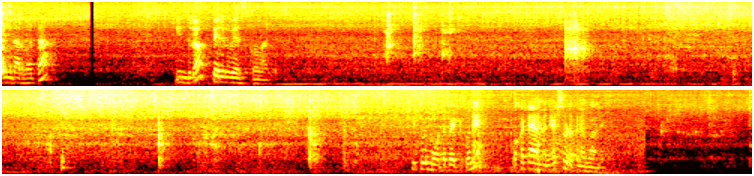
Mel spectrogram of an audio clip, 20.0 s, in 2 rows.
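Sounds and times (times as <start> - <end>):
food sizzling in hot oil: 0.0 - 20.0
steel spoon scraping a pan: 5.0 - 6.2, 8.7 - 14.8.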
